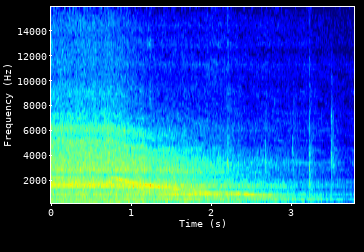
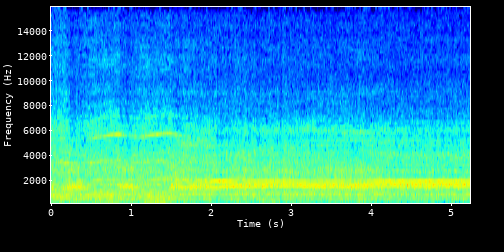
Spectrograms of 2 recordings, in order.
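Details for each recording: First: Hoover Turbopower U2798 vacuum, newer-style motor, run bare with no bag during spares teardown: thin, piercing whine sliding lower as it coasts down; motor runs but sounds harsh. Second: Hoover Turbopower U2798 vacuum motor, restored with new bearings, run on the bench: smooth steady high whine with even airflow, no bearing rumble or grinding; slight armature sparking while the carbon brushes bed back in.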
